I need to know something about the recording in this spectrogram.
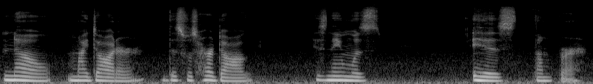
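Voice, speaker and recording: Woman acting hesitant, low-voiced sad mother. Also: steady tone, slow, mellow. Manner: hesitant, terse. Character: hesitant, saddened mother with her daughter's dead dog. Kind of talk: audio horror drama acting.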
